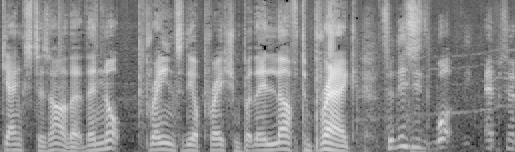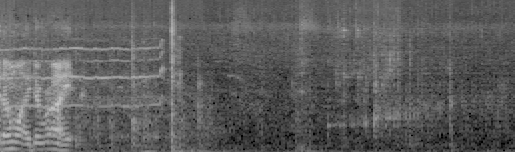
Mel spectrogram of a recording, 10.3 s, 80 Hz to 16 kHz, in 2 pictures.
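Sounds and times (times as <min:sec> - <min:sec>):
speech: 0:00.0 - 0:06.0
water trickling and pouring into a container: 0:08.4 - 0:10.2.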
